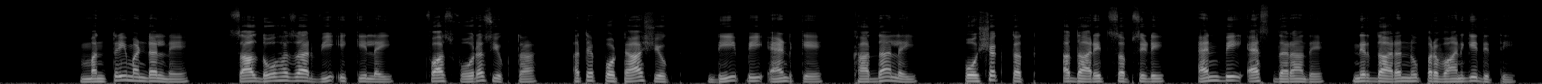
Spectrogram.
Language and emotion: Punjabi, neutral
